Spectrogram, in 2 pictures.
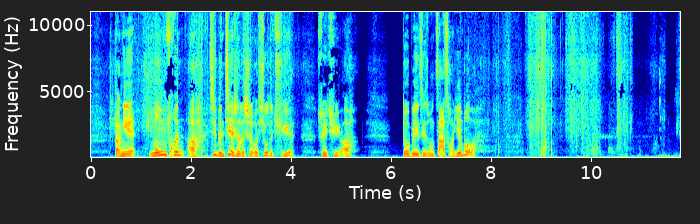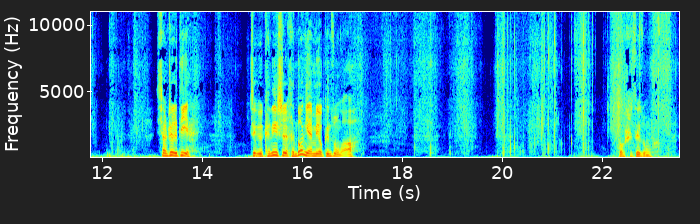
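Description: Dry grass crunches and rustles underfoot.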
